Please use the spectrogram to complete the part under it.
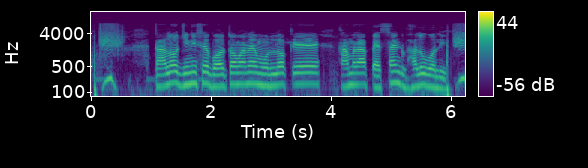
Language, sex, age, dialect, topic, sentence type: Bengali, male, 18-24, Jharkhandi, banking, statement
